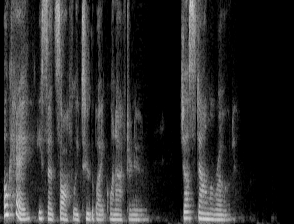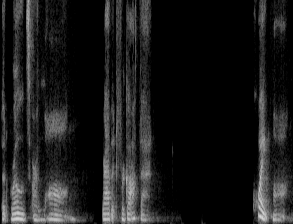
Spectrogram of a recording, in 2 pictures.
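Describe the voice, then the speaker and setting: Slow-spoken woman with a soft, husky voice. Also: lowish voice. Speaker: picture book author and guest. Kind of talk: read-aloud storytelling and reflective interview talk.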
